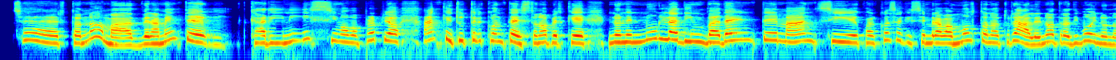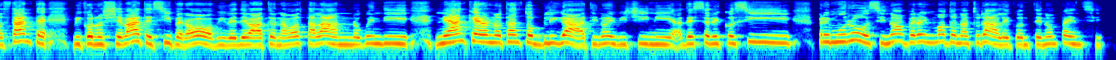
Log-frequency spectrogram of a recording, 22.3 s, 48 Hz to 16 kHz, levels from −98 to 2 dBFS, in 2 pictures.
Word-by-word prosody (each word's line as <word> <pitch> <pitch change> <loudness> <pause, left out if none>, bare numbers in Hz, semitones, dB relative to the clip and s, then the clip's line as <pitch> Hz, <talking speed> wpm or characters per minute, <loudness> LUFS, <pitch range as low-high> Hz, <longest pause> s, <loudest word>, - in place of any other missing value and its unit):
Certo. 260 -7 -1
No, 405 - 0
ma 210 -3 +3
veramente, 260 - +3
mhmm, 215 -1 -14 0.3
carinissimo 280 +5 -3
ma 260 -2 -3
proprio, 320 +1 +1 0.2
anche 345 0 0
tutto 325 +1 -3
il 320 - -5
contesto, 280 -6 +2
no, 270 +2 +1
perché 260 -1 +4 0.2
non 270 +2 +2
è 280 - +3
nulla 360 +5 +3
di 300 - -2
invadente, 310 +5 +2
ma 285 -3 +3
anzi 300 -2 -2
è 260 - +2
qualcosa 320 +7 -4
che 260 -4 -9
sembrava 255 0 +2
molto 315 +5 -2
naturale, 265 -4 +1
no, 285 +5 -1
tra 260 -3 -1
di 240 - -5
voi 310 +3 -1
nonostante 245 +3 +1 0.2
vi 230 0 -6
conoscevate, 235 +3 +2
sì, 250 +3 -6
però 220 +1 +1
vi 205 +1 -9
vedevate 210 +1 +2
una 205 -1 -5
volta 230 +1 -2
l'anno. 220 -3 0
Quindi, 240 0 -4 0.2
neanche 285 +6 +4
erano 275 -2 +4
tanto 280 0 0
obbligati, 245 -3 0
no, 235 +2 -4
i 245 - -1
vicini 225 0 -5
ad 195 - -7
essere 235 +1 -1
così 255 +1 -4 0.2
premurosi, 280 -2 -1
no, 295 +5 -2
però 270 +3 0
in 280 -2 -6
modo 285 0 -3
naturale 245 -4 -2
con 215 +1 -5
te, 215 +1 -4
non 230 +1 -6
pensi? 230 -3 -6
255 Hz, 165 wpm, -23 LUFS, 235-290 Hz, 0.3 s, perché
